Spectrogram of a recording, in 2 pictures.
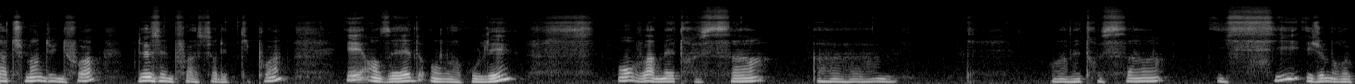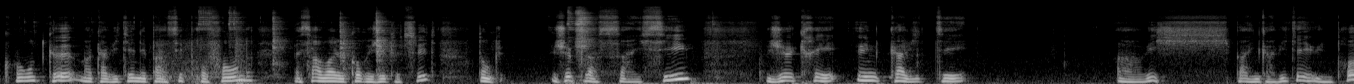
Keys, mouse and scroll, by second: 1.2 click, 3.4 click, 3.9-4.3 scroll down 2, 4.4-4.7 scroll up 2, 7.6 scroll up 2, 8.4 scroll up 2, 9.8 scroll up 2, 11.6 scroll down 2, 12.2 scroll up 2, 13.2 scroll down 2, 13.7 scroll up 2, 19.3 click, 22.6 click, 24.1 click.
